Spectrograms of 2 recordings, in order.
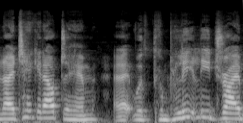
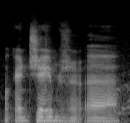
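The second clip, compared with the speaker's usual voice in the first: normal talking voice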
